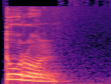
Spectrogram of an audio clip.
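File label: "турун", Komi, female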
